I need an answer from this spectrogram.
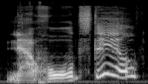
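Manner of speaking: slow, high purring menace; villain cat voice. Acted. Cyber cat to the captured pets, slow and high. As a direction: drawl it out like a sly villain cat.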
